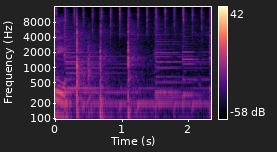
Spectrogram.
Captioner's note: egg cracking; gentle music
